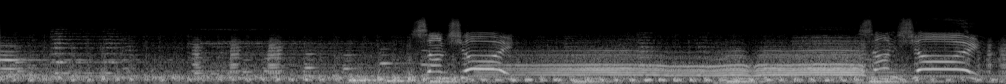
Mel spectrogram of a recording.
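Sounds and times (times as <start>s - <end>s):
low rhythmic throb: 0.0s - 10.0s
tugboat chime whistle: 1.9s - 3.1s.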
